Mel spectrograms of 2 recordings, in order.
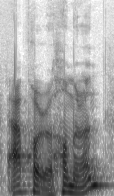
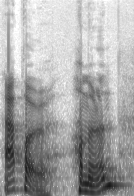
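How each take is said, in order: No difference in how they are said.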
